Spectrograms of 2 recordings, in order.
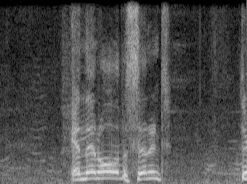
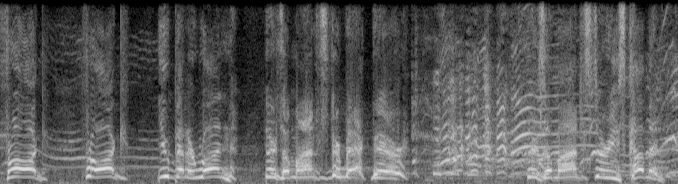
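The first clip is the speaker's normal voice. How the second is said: high, urgent mouse raising the alarm; hammed-up panic for a children's story; alarmed warning; 7 semitones higher than usual. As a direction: warn your friend in a high, alarmed voice. Mouse warning Frog of a monster.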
